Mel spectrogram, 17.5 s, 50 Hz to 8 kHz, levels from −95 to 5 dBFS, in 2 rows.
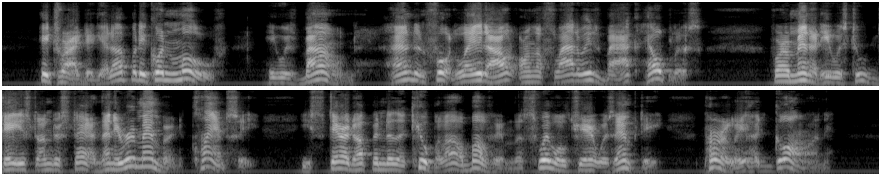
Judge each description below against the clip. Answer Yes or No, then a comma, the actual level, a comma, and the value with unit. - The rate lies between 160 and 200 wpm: Yes, average, 185 wpm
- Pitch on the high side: Yes, high, 210 Hz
